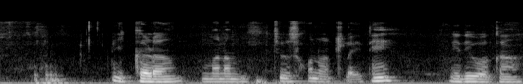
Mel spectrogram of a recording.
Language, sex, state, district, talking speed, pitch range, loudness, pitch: Telugu, male, Andhra Pradesh, Annamaya, 55 wpm, 120-140 Hz, -19 LUFS, 125 Hz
